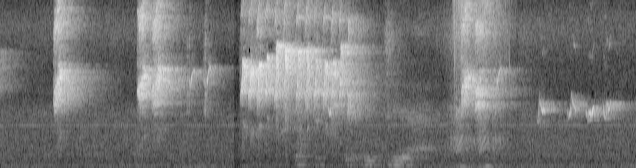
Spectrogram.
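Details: Javan kingfisher calling actively with sharp notes: short high bursts and one longer harsh burst, then softer thin whistles, with faint low murmuring underneath.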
